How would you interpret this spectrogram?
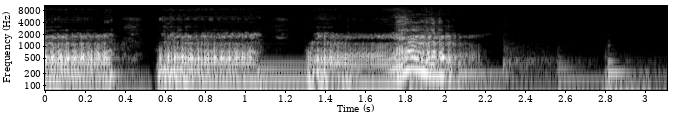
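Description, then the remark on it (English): A person imitates a lion's growl with three or four loud, rough, rumbling bursts in quick succession, harsh and guttural, with no other talk. “And when a lion growls at you, it sounds like someone started a dirt bike up in the brush ahead of you.”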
